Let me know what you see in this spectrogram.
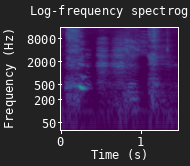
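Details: Small Chihuahua dog sneezing: a couple of quick, breathy nasal bursts.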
